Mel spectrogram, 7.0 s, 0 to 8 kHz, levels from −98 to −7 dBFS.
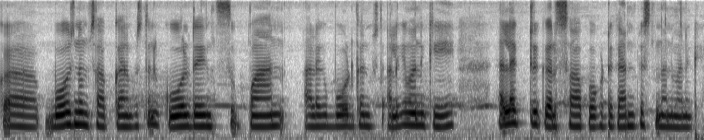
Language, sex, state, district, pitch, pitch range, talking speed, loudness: Telugu, female, Andhra Pradesh, Manyam, 200 Hz, 195-215 Hz, 145 wpm, -16 LUFS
